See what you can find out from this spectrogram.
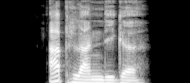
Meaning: inflection of ablandig: 1. strong/mixed nominative/accusative feminine singular 2. strong nominative/accusative plural 3. weak nominative all-gender singular
- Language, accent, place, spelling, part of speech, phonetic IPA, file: German, Germany, Berlin, ablandige, adjective, [ˈaplandɪɡə], De-ablandige.ogg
